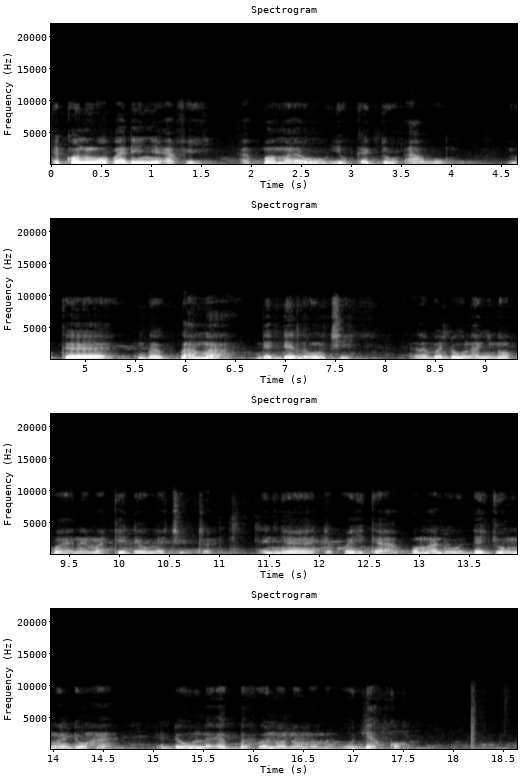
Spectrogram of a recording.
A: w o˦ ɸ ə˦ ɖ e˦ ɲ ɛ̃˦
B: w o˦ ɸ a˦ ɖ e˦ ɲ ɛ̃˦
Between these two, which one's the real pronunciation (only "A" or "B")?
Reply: B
